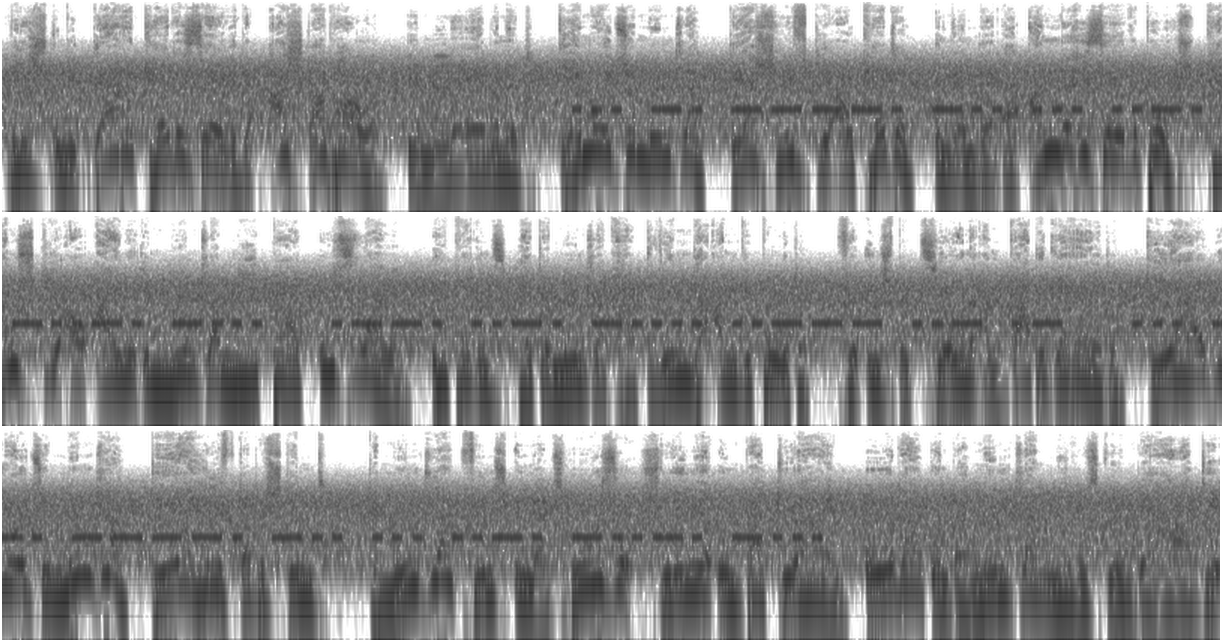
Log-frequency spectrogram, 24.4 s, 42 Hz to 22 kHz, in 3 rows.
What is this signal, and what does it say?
Morse code, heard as a keyed tone, machine-sent, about 18 wpm, 890 Hz, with radio hiss and a squelch burst at the end. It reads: SN9DSF/B PF62UA SN9DSF/B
